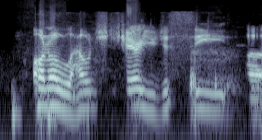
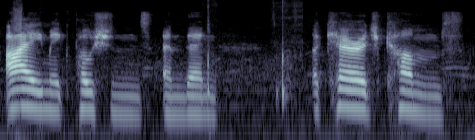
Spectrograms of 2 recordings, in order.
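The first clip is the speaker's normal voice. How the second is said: slow confused explanation; 3 dB quieter, slower than usual. Acted. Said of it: "she goes".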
